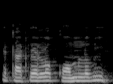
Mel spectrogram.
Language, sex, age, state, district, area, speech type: Assamese, male, 45-60, Assam, Jorhat, urban, spontaneous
